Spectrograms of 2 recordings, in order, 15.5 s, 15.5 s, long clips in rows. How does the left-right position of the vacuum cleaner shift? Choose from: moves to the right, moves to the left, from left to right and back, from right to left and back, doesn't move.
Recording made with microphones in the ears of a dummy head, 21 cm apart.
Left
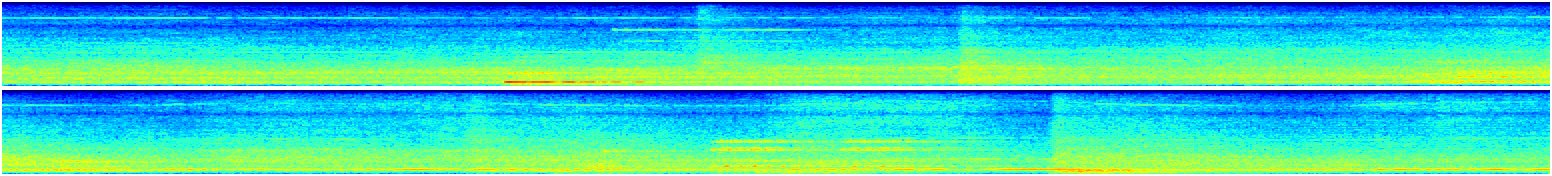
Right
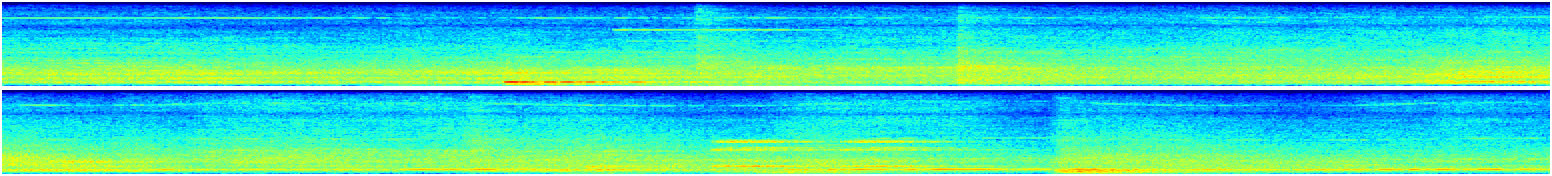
moves to the left.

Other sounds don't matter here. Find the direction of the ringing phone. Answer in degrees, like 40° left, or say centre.
20° left.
